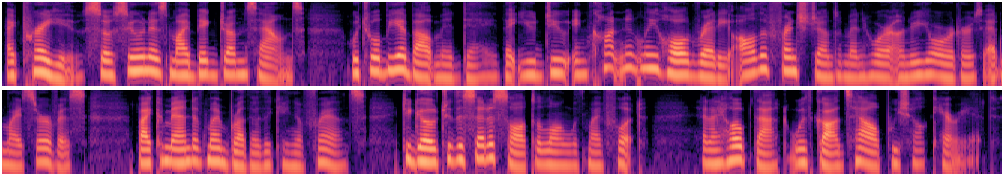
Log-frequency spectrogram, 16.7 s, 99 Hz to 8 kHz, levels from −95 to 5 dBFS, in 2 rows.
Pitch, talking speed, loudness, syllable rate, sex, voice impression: 180 Hz, 225 wpm, -21 LUFS, 5.6 syllables/s, female, very feminine, adult-like, thin, tensed, slightly powerful, bright, soft, clear, fluent, slightly raspy, cute, very intellectual, very refreshing, sincere, calm, very friendly, very reassuring, unique, elegant, slightly wild, sweet, slightly lively, kind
